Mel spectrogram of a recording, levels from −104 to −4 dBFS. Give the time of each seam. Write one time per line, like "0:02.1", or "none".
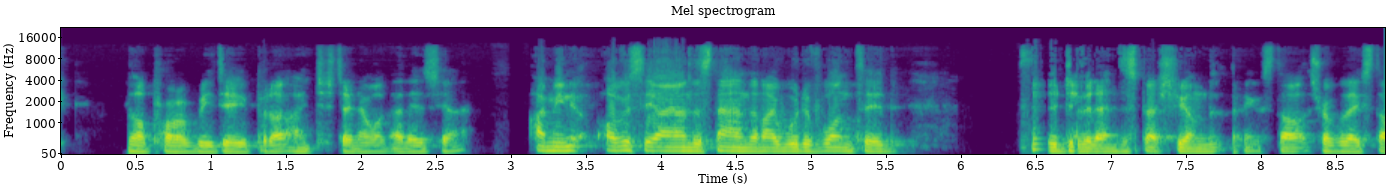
0:07.8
